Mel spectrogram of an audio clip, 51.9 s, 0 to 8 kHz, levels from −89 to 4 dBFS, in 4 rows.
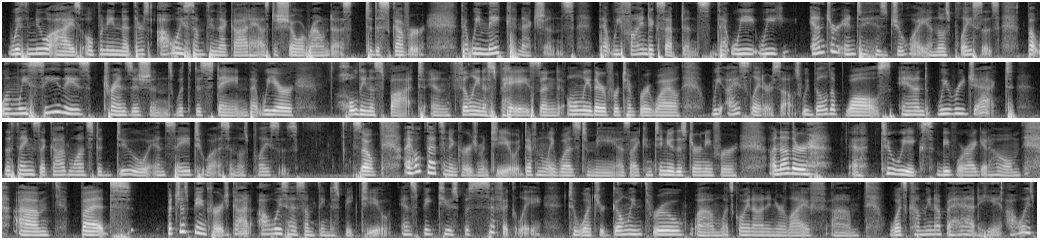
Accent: American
